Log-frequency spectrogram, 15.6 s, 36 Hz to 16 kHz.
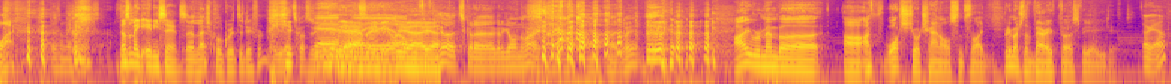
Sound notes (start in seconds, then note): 6.9 all laughing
